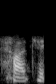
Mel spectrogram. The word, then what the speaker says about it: Hatha: I used to call it Hatha Yoga, and I realized it's really supposed to be pronounced Hatha Yoga, I think.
